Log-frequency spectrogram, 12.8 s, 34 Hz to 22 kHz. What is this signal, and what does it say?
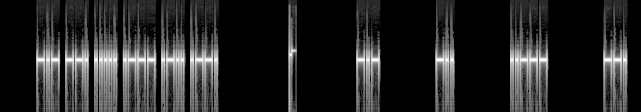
Morse code, heard as a keyed tone, about 25 wpm, spaced as for 12 wpm, 700 Hz. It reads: KG5JLP KD2G
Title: USA Call Signs - 6 Characters - 8x Character Spacing - 25wpm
